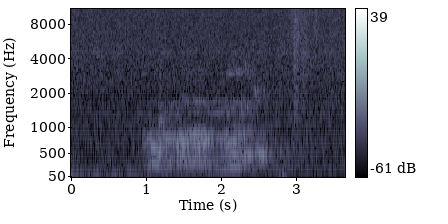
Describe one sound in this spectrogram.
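A stag bellows loudly.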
